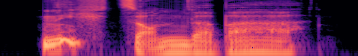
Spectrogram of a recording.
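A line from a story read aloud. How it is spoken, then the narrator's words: Giggled into ear. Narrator (German): kicherte Argax ihm ins Ohr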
